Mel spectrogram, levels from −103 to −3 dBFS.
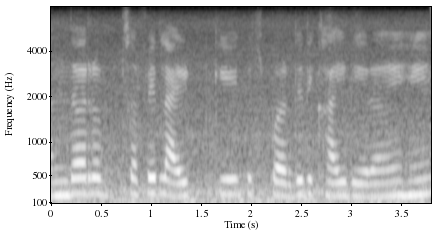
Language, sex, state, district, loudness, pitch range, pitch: Hindi, female, Madhya Pradesh, Dhar, -14 LUFS, 190-225 Hz, 205 Hz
